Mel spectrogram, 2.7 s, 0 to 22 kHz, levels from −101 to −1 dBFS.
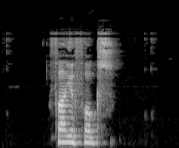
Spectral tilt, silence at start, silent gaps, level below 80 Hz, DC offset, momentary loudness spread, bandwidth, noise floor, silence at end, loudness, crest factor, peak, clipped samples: -3.5 dB/octave; 0.75 s; none; -70 dBFS; under 0.1%; 6 LU; 9.6 kHz; -77 dBFS; 1 s; -23 LUFS; 22 dB; -6 dBFS; under 0.1%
